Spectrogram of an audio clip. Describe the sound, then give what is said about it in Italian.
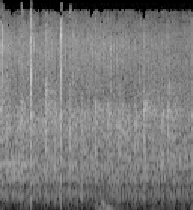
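A crowd applauds steadily for a deceased companion, a dense patter of many hands clapping at once, sustained and fairly loud throughout with no voices standing out. “Un applauso al nostro compagno.”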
